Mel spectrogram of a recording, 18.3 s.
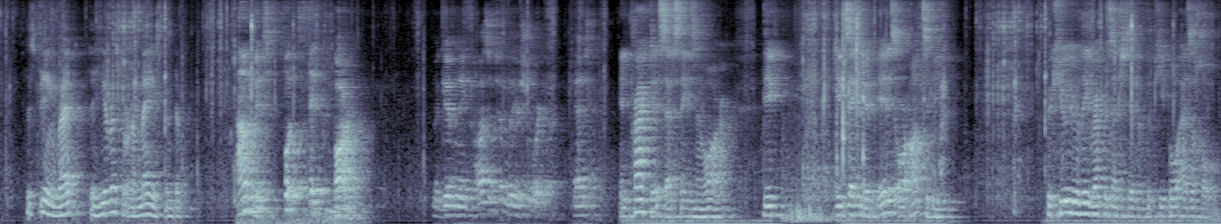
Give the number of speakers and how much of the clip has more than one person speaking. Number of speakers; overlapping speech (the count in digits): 4, no overlap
